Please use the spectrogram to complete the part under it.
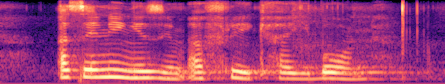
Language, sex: Zulu, female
